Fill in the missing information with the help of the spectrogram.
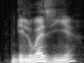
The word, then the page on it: loisirs: France; IPA: /lwa.ziʁ/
